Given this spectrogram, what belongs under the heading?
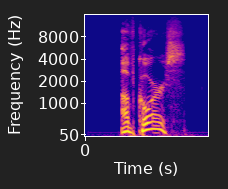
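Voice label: "of course", English, male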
